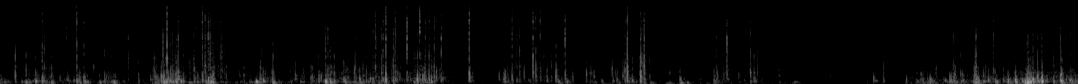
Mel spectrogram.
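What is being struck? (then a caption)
Thin plastic film sheet. Fingernails of both hands scratch and crinkle a thin clear plastic film stretched over the mesh dome of a microphone. The result is a dense run of sharp crackling snaps and rustles with a heavy low-end thump, broken by brief quiet gaps around five and eight seconds.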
